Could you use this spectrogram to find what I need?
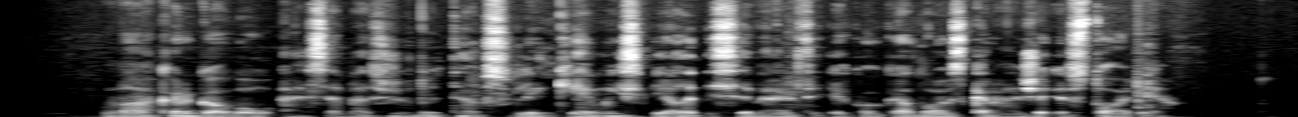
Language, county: Lithuanian, Šiauliai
